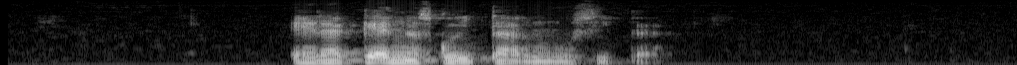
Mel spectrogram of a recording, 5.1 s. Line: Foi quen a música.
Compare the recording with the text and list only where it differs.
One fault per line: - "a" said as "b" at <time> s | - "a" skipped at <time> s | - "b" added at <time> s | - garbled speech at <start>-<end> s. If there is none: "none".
- "Foi" said as "Era" at 1.6 s
- "escoitar" added at 2.1 s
